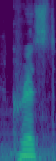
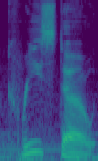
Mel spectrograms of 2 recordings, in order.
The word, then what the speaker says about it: Krist: wife maria in 1963 christ's father also named chris which by the way christ is or christo is the proper way to say chris in croatian a lot of times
